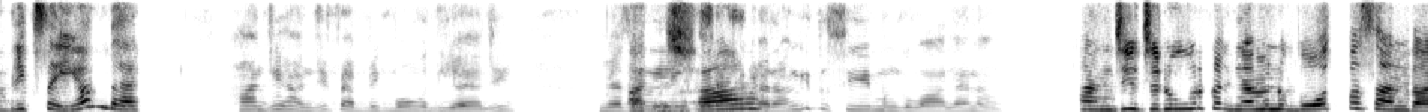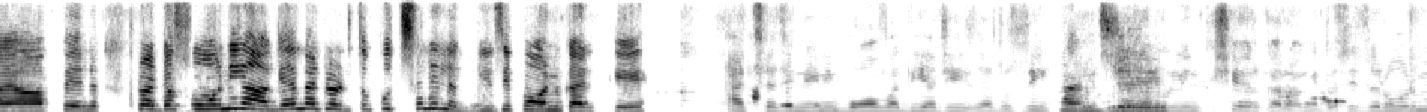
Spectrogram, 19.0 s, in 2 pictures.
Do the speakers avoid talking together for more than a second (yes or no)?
yes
